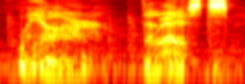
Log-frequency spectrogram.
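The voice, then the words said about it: Imitates an actor's Batman voice. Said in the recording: “my Robert Pattinson Batman impression”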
